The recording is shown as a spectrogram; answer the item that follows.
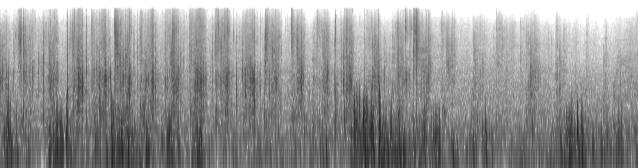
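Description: Footsteps walking over thinly snow-covered ground, with wind buffeting the microphone.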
